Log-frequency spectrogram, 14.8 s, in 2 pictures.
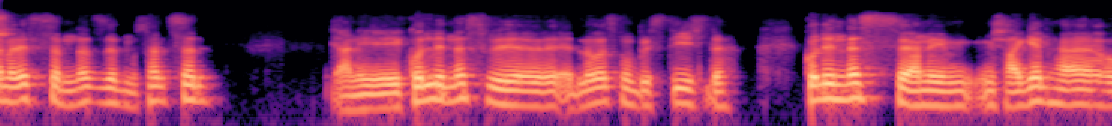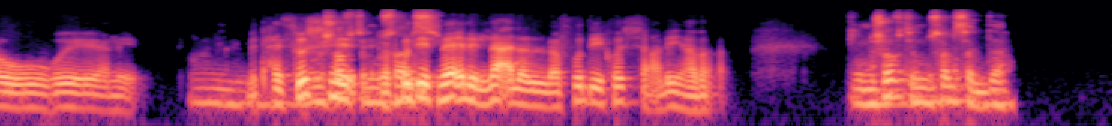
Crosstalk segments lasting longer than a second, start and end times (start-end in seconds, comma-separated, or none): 9.1-10.4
